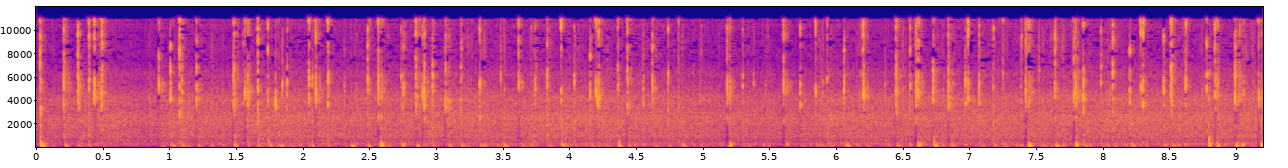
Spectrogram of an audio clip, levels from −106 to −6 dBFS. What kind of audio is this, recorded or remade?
remade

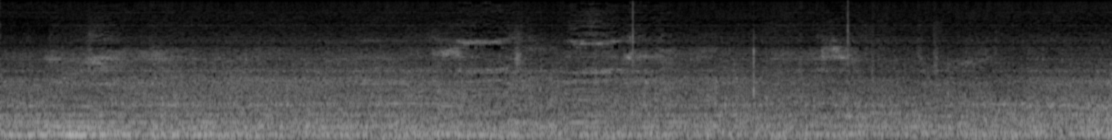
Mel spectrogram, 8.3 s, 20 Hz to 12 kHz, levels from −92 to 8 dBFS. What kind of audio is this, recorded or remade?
remade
